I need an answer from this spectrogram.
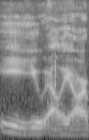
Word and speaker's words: Euler: Now it's spelled E-U-L-E-R, but in French it's, I guess, Euler.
